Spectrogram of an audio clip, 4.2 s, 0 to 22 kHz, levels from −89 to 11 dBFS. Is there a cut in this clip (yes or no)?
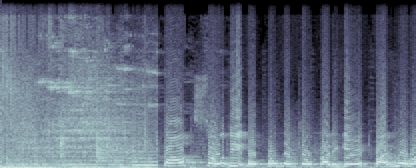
yes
